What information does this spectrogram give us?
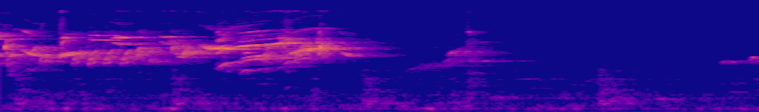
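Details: Goldfinch singing a dense rush of high twittering, tinkling notes that fades into a few soft chirps.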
